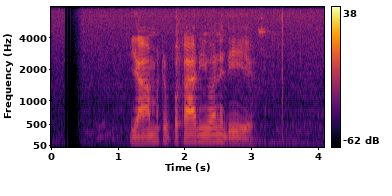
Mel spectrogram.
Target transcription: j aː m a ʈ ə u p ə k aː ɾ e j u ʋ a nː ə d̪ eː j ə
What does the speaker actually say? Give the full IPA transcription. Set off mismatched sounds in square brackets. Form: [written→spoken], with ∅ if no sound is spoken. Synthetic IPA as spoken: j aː m [a→ə] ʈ ə u p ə k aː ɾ [e→i] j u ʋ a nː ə d̪ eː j ə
